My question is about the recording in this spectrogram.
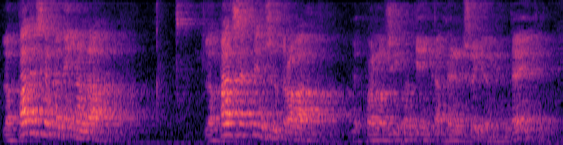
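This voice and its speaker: A man's voice: medium pitch, very animated, brisk. A man preaching a sermon as pastor, talking emphatically and repeating his key phrases as he builds toward exhortation. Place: church hall. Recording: echoey church hall, voice far off.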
